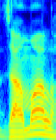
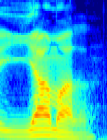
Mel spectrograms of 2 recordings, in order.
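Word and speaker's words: Jamal: এর মত yacht yacht কারোর নাম যদি হচ্ছে জামাল হয় তাহলে এটা হবে ইয়ামাল জামাল কে উচ্চারণ করা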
